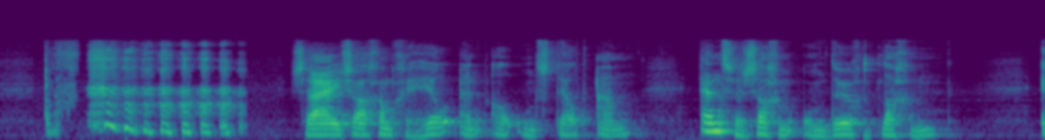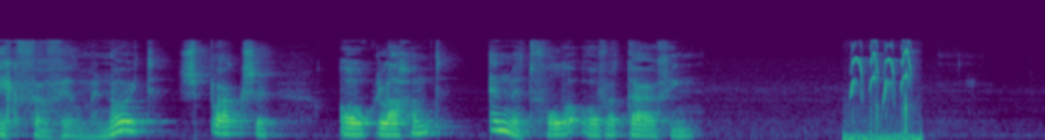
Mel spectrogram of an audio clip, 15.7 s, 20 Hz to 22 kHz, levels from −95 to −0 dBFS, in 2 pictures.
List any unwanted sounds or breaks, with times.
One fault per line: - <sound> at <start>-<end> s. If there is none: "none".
- laugh at 0.3-1.9 s
- squeak at 14.2-14.8 s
